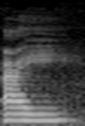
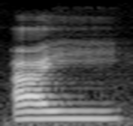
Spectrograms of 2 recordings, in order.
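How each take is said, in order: First: The final y sound is cut short. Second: The final y sound is held and flowing. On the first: The speaker calls it wrong. "Jangan ai" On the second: The speaker calls it right. "tapi ai, ya, tegakkan"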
